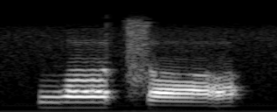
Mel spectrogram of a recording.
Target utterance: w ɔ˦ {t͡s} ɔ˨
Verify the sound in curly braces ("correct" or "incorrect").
correct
